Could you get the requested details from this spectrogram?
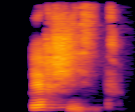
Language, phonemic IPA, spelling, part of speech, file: French, /pɛʁ.ʃist/, perchiste, noun, LL-Q150 (fra)-perchiste.wav
- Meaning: 1. pole vaulter 2. boom operator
